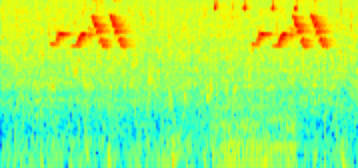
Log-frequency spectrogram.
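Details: Two buzzy phrases of quick rising notes from a blue-black grassquit, about two seconds apart, beside a waterfall with steady rushing water and faint high ticks.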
